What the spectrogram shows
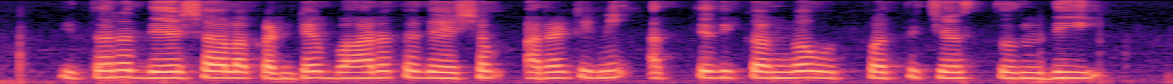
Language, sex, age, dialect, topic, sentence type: Telugu, male, 25-30, Central/Coastal, agriculture, statement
